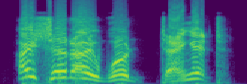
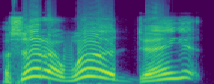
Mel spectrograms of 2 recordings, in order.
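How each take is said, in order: First: High, loud exasperated outburst; barked. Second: High, louder irritated retort; barked. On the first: Man in the wagon barks at the sky, exasperated. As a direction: bark it at the heavens. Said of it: "B B barks at the sky". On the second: William barks while stomping past the wagon, irritated. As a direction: snap back, fed up with nagging. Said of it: "William barks". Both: A narrator's reading.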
